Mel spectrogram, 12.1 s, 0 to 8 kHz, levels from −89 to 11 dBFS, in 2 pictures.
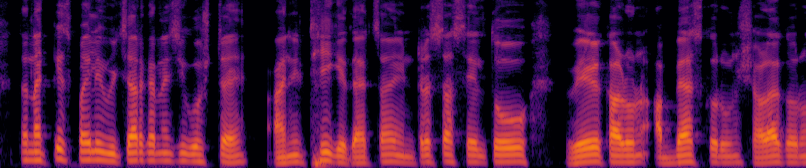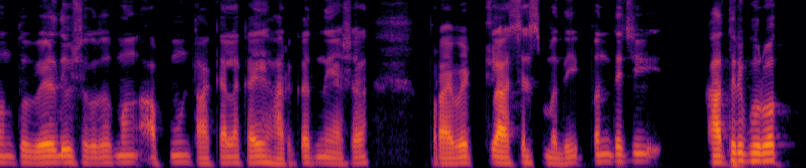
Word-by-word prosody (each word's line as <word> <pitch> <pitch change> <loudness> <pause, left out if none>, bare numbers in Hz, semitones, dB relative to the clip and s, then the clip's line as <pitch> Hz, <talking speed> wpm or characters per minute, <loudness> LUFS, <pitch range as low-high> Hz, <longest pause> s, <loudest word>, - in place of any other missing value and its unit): तर 150 - -2
नक्कीच 150 +2 0
पहिले 155 0 +3
विचार 140 +1 +3
करण्याची 140 -1 -3
गोष्ट 125 -2 -2
आहे 110 +2 +3 0.3
आणि 115 +4 0
ठीक 145 -1 +1
आहे 110 - +3
त्याचा 105 +5 0
इंटरेस्ट 115 +1 -2
असेल 120 -1 -2
तो 120 - +3 0.5
वेळ 115 +4 +6
काढून, 115 0 +5
अभ्यास 110 +4 +2
करून, 110 -1 -2
शाळा 105 +1 +4
करून, 110 0 -2
तो 110 - -2
वेळ 110 +1 +5
देऊ 115 0 +2
शकतो 105 0 -5
मग 115 - -6
आपण 115 0 -7
टाकायला 100 +3 -3
काही 105 +1 +1
हरकत 90 +4 -5
नाही, 100 -2 -5
अशा 90 +3 -5 0.5
प्रायव्हेट 95 +3 +2
क्लासेसमध्ये. 100 -1 +1
पण 125 +1 -3
त्याची 130 +1 -4 0.5
खात्रीपूर्वक 140 +3 +4
115 Hz, 180 wpm, -25 LUFS, 105-125 Hz, 0.5 s, वेळ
